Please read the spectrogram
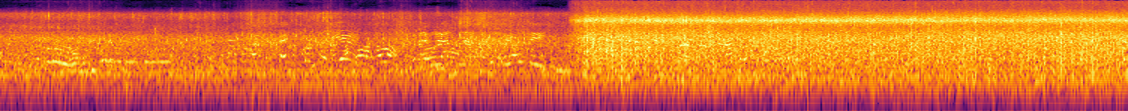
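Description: Heavy rain falling steadily: a loud, even hiss that starts abruptly about halfway through. Before it, faint voices over a low wash of wind and water.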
